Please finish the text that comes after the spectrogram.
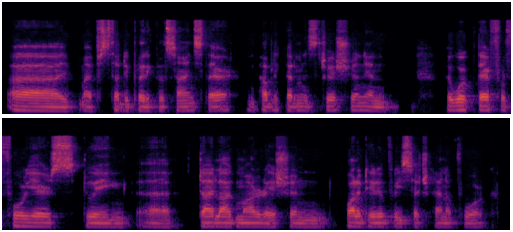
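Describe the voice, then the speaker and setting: Gravelly deep-voiced man from Afghanistan. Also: monotone, dark tone. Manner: halting, with many restarts and fillers. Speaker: fellowship member. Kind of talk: video call Q&A. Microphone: video call.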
